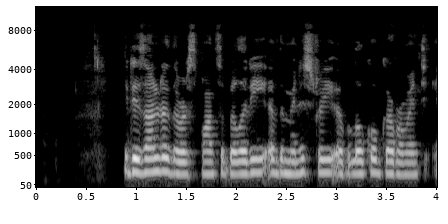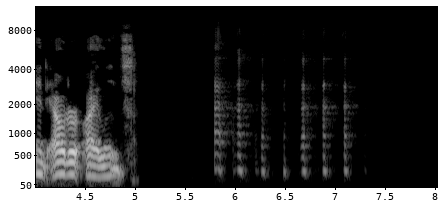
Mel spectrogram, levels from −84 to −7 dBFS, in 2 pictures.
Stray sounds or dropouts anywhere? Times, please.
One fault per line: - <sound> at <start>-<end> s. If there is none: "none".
- laugh at 5.8-7.3 s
